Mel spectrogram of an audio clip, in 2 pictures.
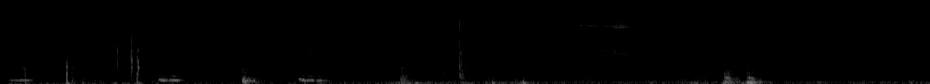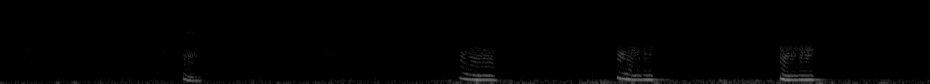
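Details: Marley, a tired nine-week-old baby pug, snoring while asleep indoors: soft breathy rasps at first, then three louder nasal snorts with falling whistled tails late in the sequence, set against a low steady hum.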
